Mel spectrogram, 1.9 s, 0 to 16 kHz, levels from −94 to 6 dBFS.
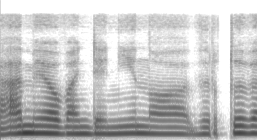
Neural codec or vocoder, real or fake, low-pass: codec, 24 kHz, 0.9 kbps, DualCodec; fake; 10.8 kHz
